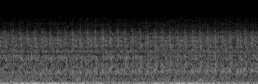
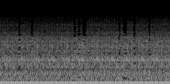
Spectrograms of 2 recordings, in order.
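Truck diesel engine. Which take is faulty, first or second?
second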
